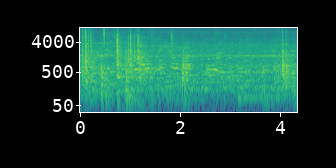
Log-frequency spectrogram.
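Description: A cue tip strikes the cue ball, then pool balls click sharply against each other several times in the first two seconds, over a steady murmur of voices.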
